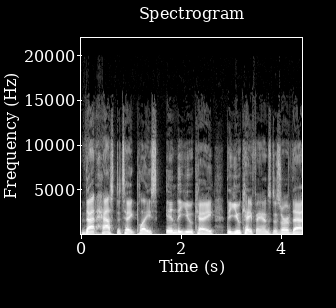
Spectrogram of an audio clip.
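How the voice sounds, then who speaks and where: An animated man with an American accent talks at a fairly slow pace, at a fairly high pitch with ordinary pitch variation. The recording is very clean, with a silent background and a dry, close sound with no echo. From United States. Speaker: combat sports podcast host. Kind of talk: casual podcast chat.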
